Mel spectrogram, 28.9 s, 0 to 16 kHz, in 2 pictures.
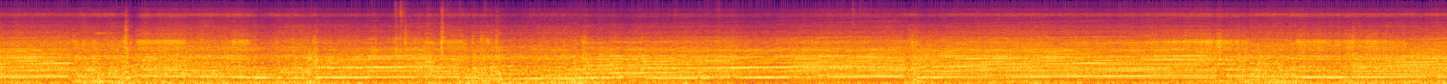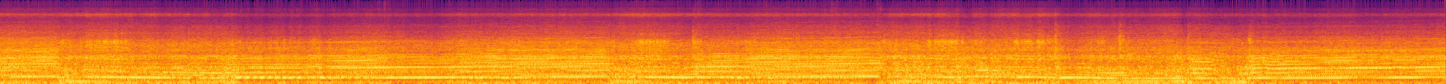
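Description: BMW M3 E30 Group A rally car's four-cylinder engine at full racing pace, heard from inside the cabin, its revs climbing and dropping again and again between corners.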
